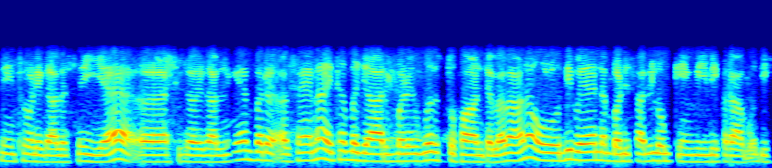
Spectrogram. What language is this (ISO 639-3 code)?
doi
